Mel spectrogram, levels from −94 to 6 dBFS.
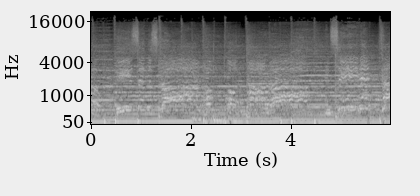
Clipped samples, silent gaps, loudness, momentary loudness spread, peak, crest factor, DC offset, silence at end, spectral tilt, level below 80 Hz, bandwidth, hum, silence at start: under 0.1%; none; -16 LUFS; 3 LU; -2 dBFS; 14 dB; under 0.1%; 0 s; -4.5 dB/octave; -22 dBFS; 18.5 kHz; none; 0 s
